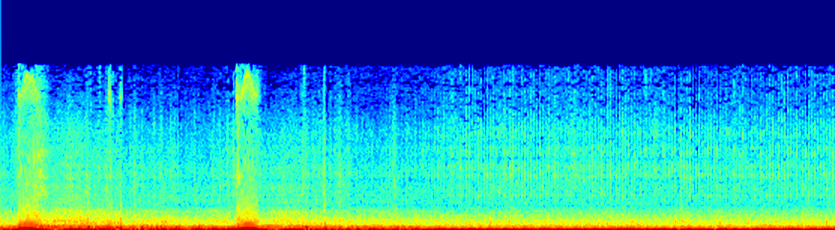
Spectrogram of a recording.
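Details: Jeep Cherokee blipped twice then idling with a loud, raspy, deep blatting drone from a big hole in the exhaust; exhaust leak.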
